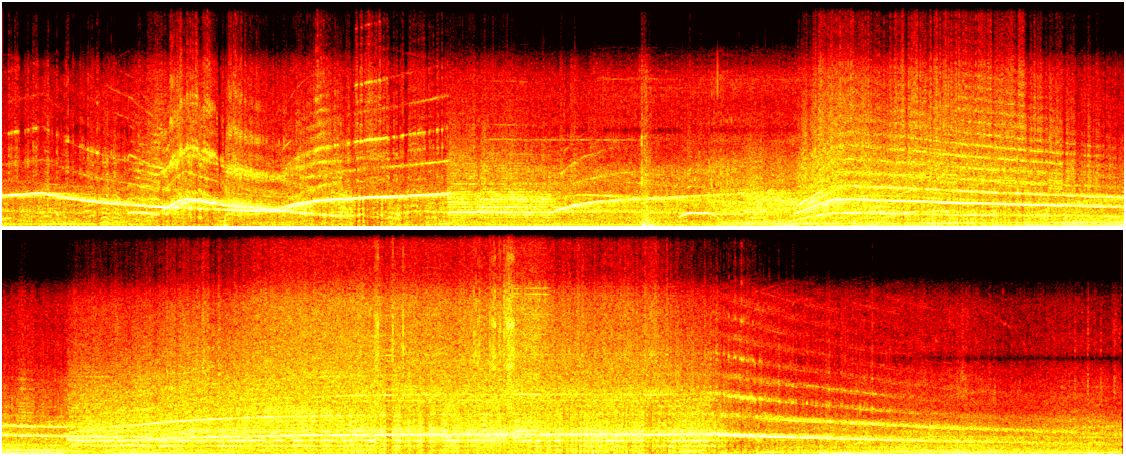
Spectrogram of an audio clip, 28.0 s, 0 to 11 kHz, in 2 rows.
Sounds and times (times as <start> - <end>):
Vehicle: 0.0 - 28.0.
